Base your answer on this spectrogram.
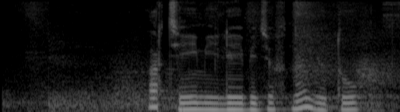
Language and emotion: Russian, sad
